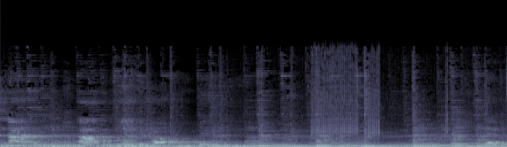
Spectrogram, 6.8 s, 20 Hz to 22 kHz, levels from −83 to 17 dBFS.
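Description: From 3.02 s to the end of the clip, the audio carries computer activity noise: a buzzing, chirping layer pulsing at around 70 times per second, roughly 20 dB below the wanted signal. Processor, graphics or mouse load currents disturb the ground shared with the audio circuit. Unlike mains hum, which holds a steady 50 or 60 Hz tone, this noise's gritty pulses follow the machine's workload rather than the recorded sound.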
